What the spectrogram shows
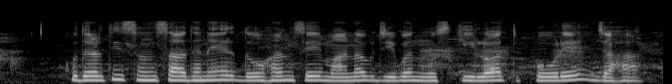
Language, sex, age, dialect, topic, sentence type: Magahi, male, 56-60, Northeastern/Surjapuri, agriculture, statement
